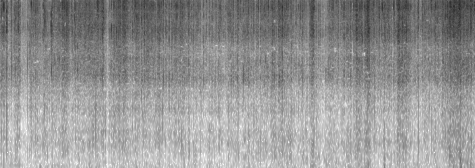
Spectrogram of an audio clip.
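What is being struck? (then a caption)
Plastic film wrap on a packaged bundle. Fingertips and palms grip, squeeze and rub the clear plastic film wrapped around a long packaged bundle from a NEEWER photo-studio kit. The result is a steady, bright crinkling and crackling with little low end, swelling in short louder bursts throughout.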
